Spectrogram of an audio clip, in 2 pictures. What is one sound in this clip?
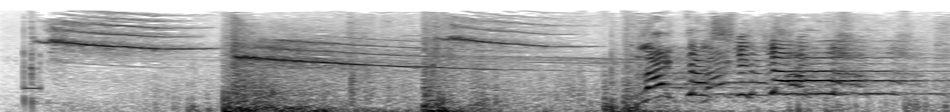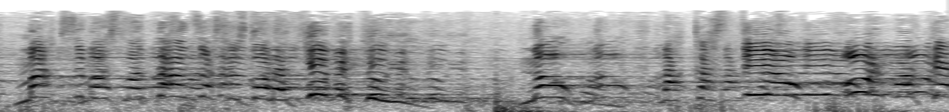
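Fireworks whistle and crackle overhead.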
